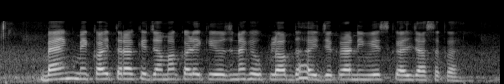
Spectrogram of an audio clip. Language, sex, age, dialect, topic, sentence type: Magahi, female, 25-30, Western, banking, statement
